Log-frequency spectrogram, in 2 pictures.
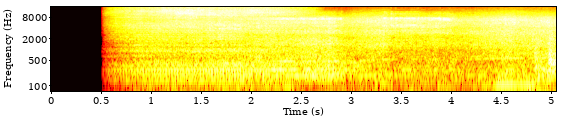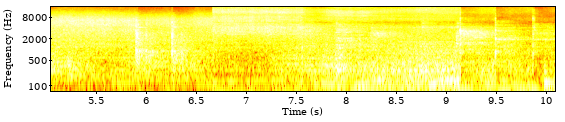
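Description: Steady hissing noise that starts about half a second in, with a few sharp clicks in its second half.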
